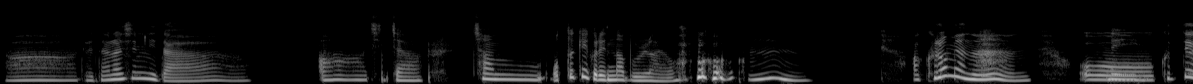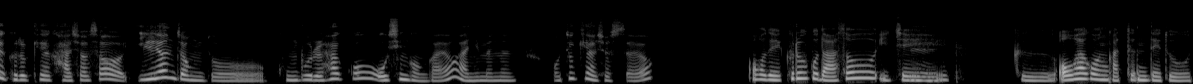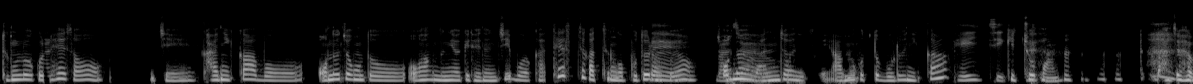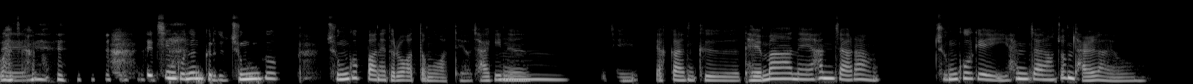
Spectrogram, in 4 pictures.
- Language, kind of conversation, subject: Korean, podcast, 직감이 삶을 바꾼 경험이 있으신가요?
- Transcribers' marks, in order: laugh; other background noise; in English: "베이직"; laugh; laughing while speaking: "맞아요, 맞아요"; laugh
